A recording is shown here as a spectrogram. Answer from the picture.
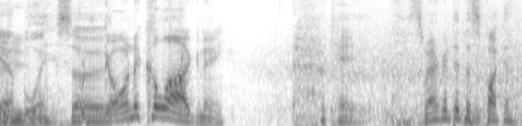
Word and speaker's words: Cologne: thing in the last recording that we lost, where he pronounced it Cologne, and we had to have like a 5-minute conversation with him about how it's pronounced Cologne and not Cologne.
